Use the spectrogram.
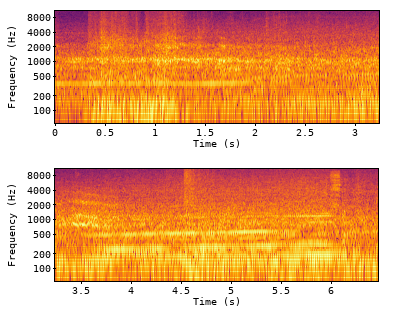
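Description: A racing car in a racing video game holds a steady, loud engine note that shifts pitch as it slows under braking, with no talk over it.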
